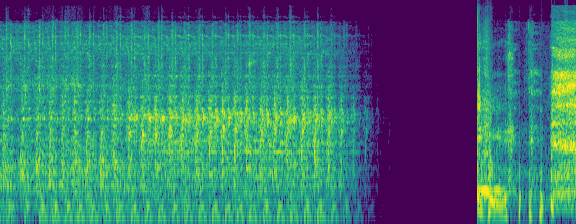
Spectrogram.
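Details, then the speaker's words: Royal Enfield Himalayan single-cylinder at idle, after retightening the exhaust following a crash bar and skid plate install, checked for an exhaust leak: a steady, even thump with no ticking or puffing. A normal, healthy idle. "So I do want to start it up and make sure I don't have an exhaust leak."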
